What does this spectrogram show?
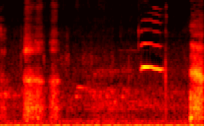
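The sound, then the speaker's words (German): A newborn kitten gives a single thin, high-pitched squeak amid soft rustling and shuffling, fairly quiet, with no talking, as it searches for its mother's nipple. “Ich glaube, das sucht einen Nippel. Suchst du deiner Mama ihren Nippel?”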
